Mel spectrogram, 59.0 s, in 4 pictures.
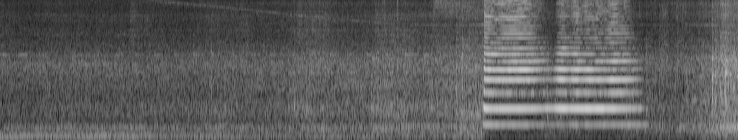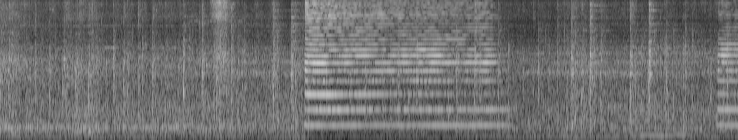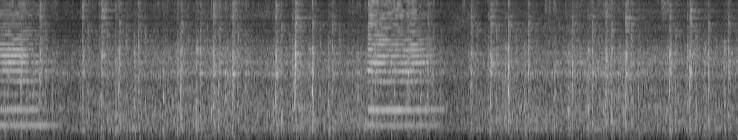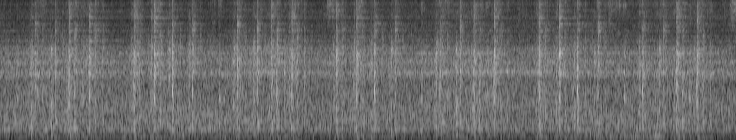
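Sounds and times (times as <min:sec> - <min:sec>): wheels clacking over rail joints: 0:05.6 - 0:59.0
train horn blasts: 0:09.6 - 0:13.1, 0:20.8 - 0:25.2, 0:29.1 - 0:30.9, 0:36.8 - 0:38.7.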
